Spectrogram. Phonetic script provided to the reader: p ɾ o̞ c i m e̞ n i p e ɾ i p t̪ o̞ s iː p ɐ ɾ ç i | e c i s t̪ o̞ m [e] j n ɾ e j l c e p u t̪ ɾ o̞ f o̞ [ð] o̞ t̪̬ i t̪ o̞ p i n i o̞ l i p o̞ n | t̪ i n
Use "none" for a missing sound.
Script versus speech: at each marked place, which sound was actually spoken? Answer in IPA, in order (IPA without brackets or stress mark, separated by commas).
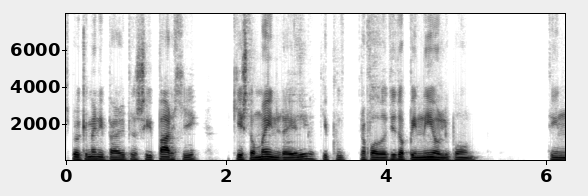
e, ð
